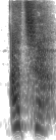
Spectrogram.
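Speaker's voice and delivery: quick acted sneeze; little bear sneezing after the bath. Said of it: "打了个喷嚏".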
